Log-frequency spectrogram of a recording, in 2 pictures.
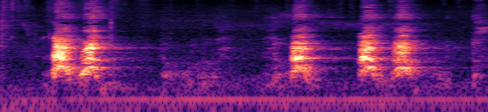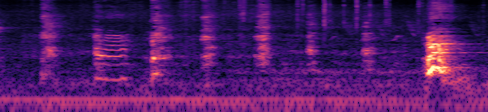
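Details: Central Asian Shepherd guard dog unhappy at delivery trucks; loud deep barks, often in pairs, scattered over several seconds, with quieter shorter sounds between and a steady low hum beneath.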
